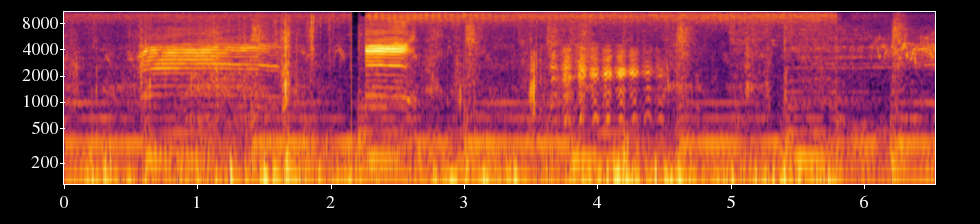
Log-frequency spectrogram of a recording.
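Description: A goat bleating twice over background music, the second call falling in pitch.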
